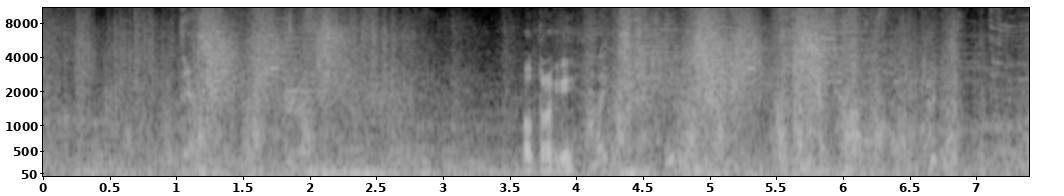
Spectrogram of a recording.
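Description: Blades swing and slash with sharp whooshes.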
